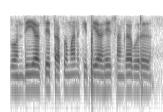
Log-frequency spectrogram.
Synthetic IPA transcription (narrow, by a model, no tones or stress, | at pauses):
ɡond̪ijat͡set̪apmankit̪ʰiaɦesãŋɡabəɾə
